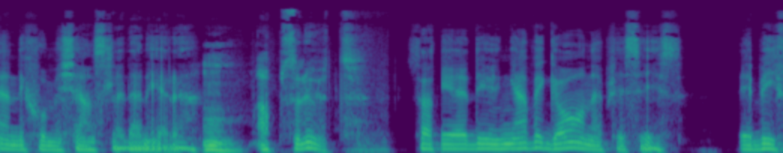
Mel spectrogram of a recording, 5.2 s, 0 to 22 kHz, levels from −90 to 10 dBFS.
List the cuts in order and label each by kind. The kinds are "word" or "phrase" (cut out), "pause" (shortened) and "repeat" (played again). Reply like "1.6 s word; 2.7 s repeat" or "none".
2.9 s word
